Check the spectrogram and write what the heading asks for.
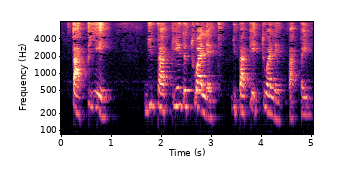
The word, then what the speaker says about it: papier: Y ya sabemos que en francés la E y la R cuando termina suena E, papier, du papier de toilette, papel de baño. O, se puede decir, ou du papier hygiénique, papel higiénico.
